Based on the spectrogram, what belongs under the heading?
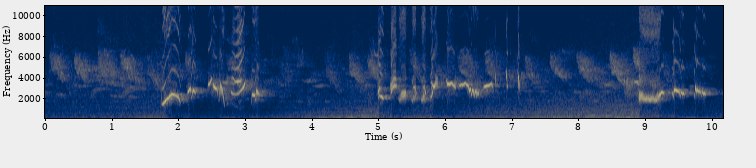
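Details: Song of the orange-headed thrush for training songbirds: three energetic phrases of tumbling whistles and quick twitters, separated by pauses. Soft, repeated high downslurred notes carry on between them, over a faint low hum.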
